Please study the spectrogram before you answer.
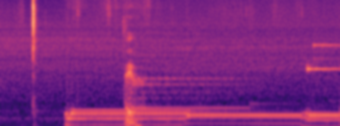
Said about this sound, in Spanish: ¡A huevo! El sonido de la Game Boy.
